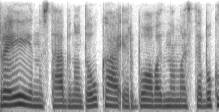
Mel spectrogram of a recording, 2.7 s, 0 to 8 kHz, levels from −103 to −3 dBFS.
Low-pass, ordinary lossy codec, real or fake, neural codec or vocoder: 7.2 kHz; Opus, 16 kbps; real; none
